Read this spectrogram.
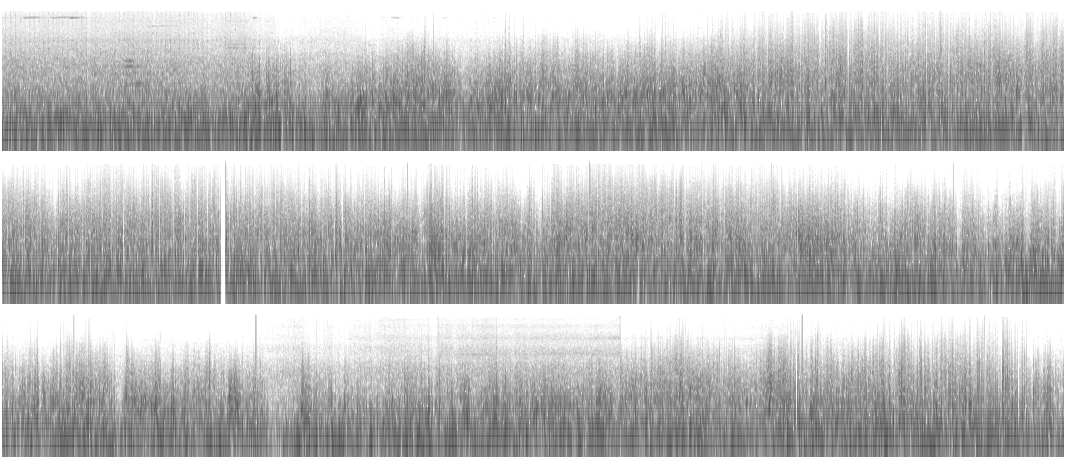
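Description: Motorbikes buzz by in busy traffic.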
